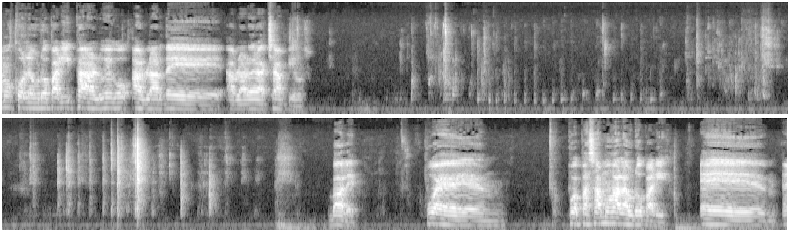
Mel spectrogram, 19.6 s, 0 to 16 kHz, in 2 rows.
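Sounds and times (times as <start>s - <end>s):
low steady hum: 0.0s - 19.6s
speech: 0.1s - 3.9s, 13.9s - 14.4s, 15.1s - 16.1s, 16.9s - 19.6s
person drinking water with wet gulps and slurps: 4.9s - 10.4s.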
